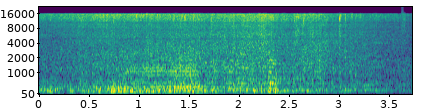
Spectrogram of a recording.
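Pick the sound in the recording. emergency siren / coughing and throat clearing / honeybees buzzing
honeybees buzzing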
